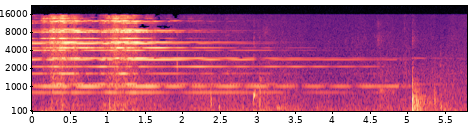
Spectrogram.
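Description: Altar bells ringing at the elevation of the chalice after the consecration, a bright, many-toned ring that slowly fades away over the first few seconds. A short knock follows near the end.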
